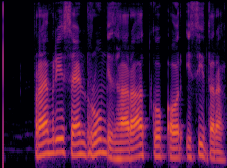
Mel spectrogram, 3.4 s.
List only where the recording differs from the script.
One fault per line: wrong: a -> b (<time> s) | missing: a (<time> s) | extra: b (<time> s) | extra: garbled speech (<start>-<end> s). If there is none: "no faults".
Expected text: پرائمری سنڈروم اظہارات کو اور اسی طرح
no faults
